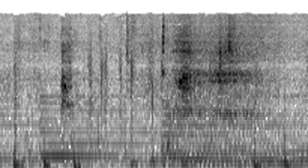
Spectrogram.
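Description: Background music from a drama score: held notes over a light, regular clicking beat.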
